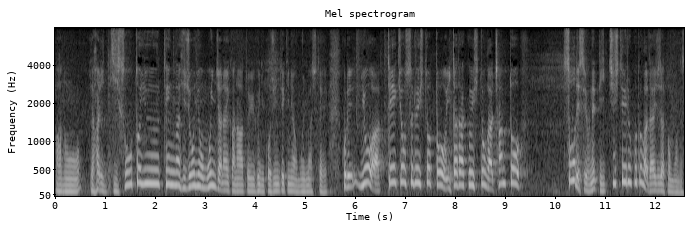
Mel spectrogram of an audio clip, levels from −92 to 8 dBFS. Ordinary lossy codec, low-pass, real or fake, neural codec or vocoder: none; none; real; none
